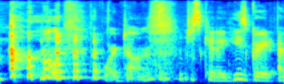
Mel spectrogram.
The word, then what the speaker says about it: Jean: Did you just call him Gene? Oh my gosh, yes, I did. His name is not Gene. It's spelled Gene. It's John.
